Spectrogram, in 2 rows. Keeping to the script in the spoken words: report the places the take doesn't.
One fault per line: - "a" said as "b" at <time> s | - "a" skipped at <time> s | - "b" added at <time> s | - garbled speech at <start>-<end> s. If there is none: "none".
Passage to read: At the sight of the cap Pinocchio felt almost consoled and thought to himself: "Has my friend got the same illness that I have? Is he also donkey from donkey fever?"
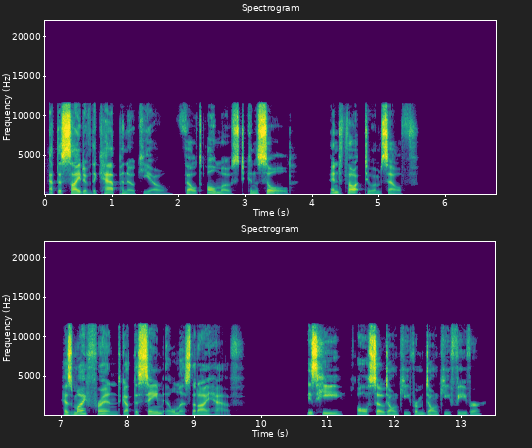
none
